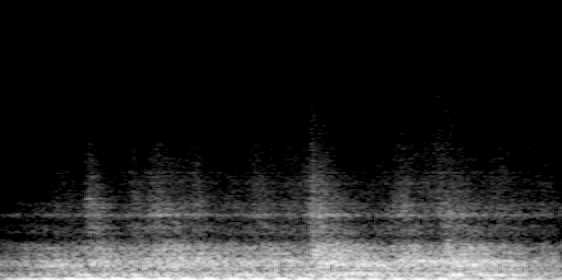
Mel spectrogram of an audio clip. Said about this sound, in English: Here's the Odin. This is a Swedish ice-breaking ship that rides up onto ice floes in the Arctic, uses its weight to crack them. You'll hear the sound of ice meeting the Odin's bow, again, as long as there is ice there.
